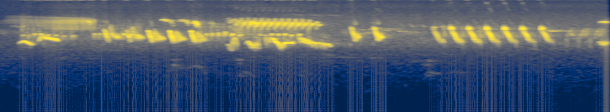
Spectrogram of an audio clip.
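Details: Song of a European greenfinch: a dense twittering warble with a buzzy trilled passage, then a series of sharp repeated chirps near the end.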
